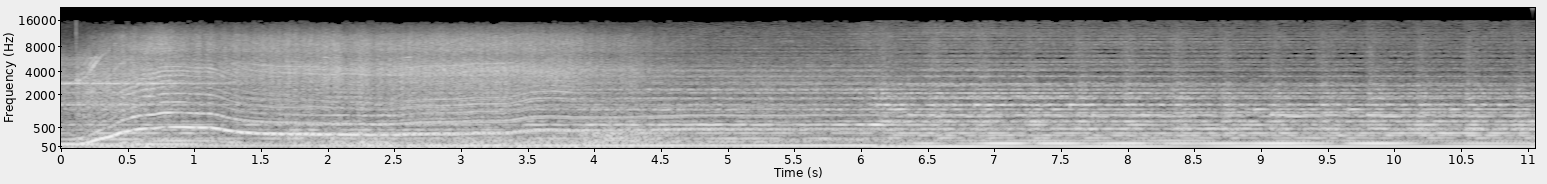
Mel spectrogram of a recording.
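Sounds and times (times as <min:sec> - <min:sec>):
drone motors whining: 0:00.0 - 0:08.6
background music: 0:00.0 - 0:11.0.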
